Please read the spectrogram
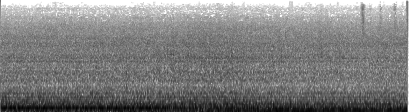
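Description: Steady low drone of a semi truck's engine and tyre noise heard from inside the cab while driving at highway speed; about five seconds in the drone settles to a lower pitch.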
